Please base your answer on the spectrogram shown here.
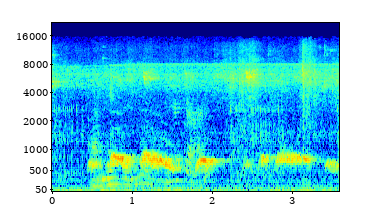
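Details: Red-eyed, grey-legged spotted dove kept at a dove farm in Ba Vì, Hanoi, Vietnam, in the 'thổ' singing style: a soft sequence of low mellow coos, several short notes strung together over three seconds, with faint background hiss.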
